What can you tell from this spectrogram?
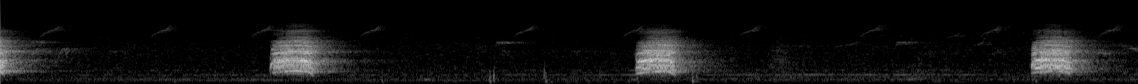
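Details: Wild barking deer calling to companions in natural surroundings: three abrupt, coarse barks evenly repeated about every four seconds, over a quiet backdrop of faint high-pitched bird tweets.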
